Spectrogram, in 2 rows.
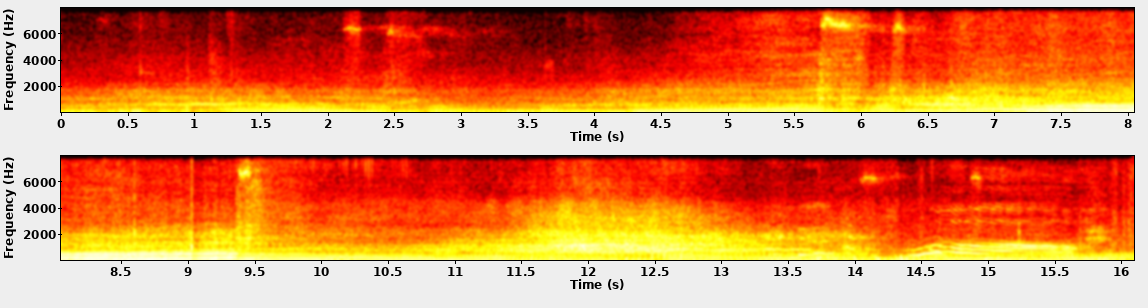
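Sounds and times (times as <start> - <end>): car engine revving hard: 4.2 - 14.0.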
